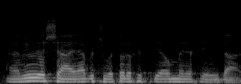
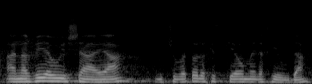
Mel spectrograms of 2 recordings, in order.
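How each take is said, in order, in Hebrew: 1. המשפט נאמר מהר. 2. המשפט נאמר לאט.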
